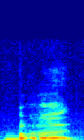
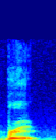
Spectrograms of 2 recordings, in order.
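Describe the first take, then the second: First: The r is a throaty French-style r. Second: The r is a plain English-style r. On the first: The speaker calls it right. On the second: The speaker calls it wrong.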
